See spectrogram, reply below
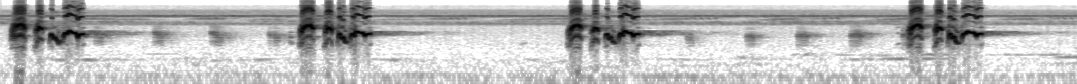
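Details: Sooty-headed bulbul in 'gacor' song, used to lure wild bulbuls and tutor caged ones: four short bubbly phrases of sharp notes sliding into falling whistles, roughly every one and a half seconds, with a faint high constant tone behind.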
